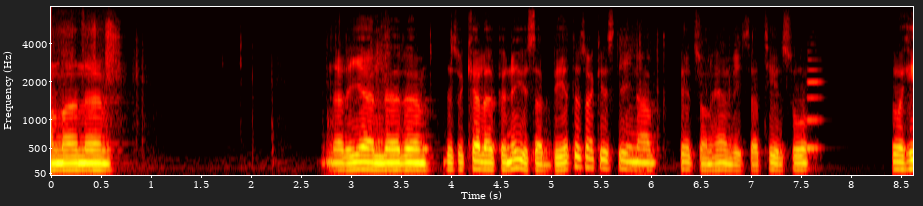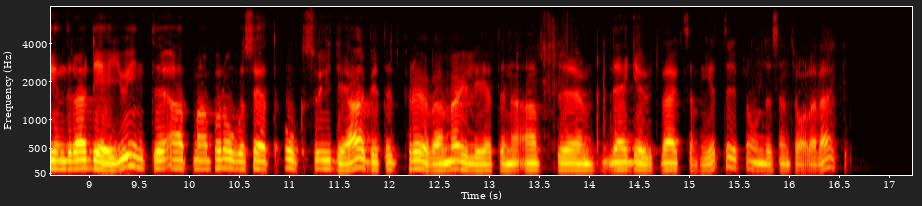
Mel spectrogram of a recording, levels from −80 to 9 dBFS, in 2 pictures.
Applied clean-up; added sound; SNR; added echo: neural mask model RNNoise.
